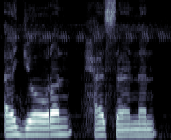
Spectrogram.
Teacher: bunyi tanwin dibaca jelas, tidak boleh dibaca dengung ataupun samar antara jelas dan dengung. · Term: izhar halki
